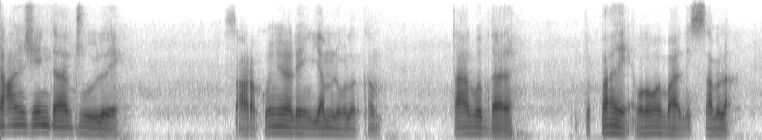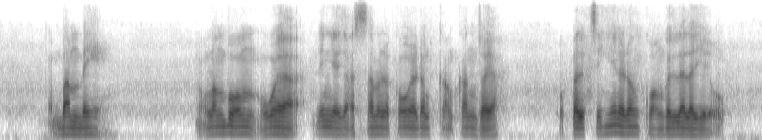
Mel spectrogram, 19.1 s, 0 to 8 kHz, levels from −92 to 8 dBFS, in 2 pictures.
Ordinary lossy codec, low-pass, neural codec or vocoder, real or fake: Opus, 24 kbps; 7.2 kHz; codec, 16 kHz in and 24 kHz out, 0.9 kbps, LongCat-Audio-Codec, fine tuned four codebook decoder; fake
